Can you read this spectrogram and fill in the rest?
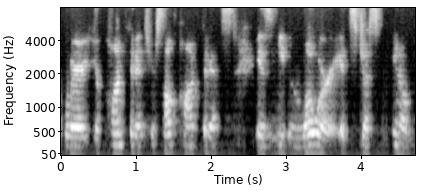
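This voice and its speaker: A woman panelist speaking earnestly and thoughtfully, often correcting herself mid-sentence. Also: fairly high pitch. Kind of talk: reflective panel discussion. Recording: voice distant from the mic.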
